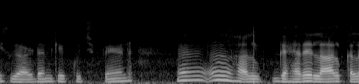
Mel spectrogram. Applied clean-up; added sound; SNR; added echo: none; none; none; none.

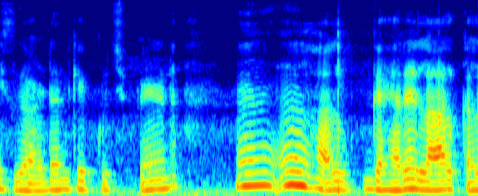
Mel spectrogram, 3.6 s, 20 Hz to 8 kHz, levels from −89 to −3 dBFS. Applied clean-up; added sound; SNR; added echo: none; none; none; reverberation time 0.2 s.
